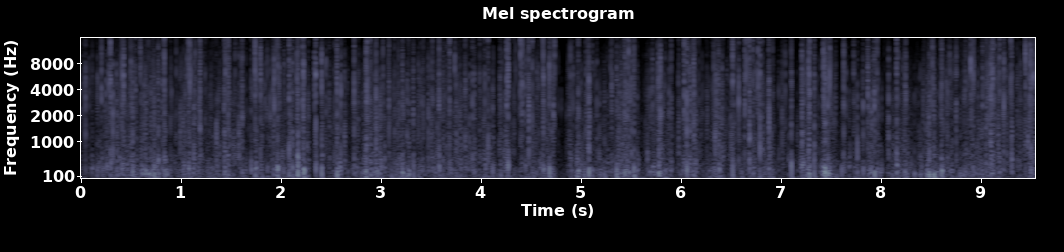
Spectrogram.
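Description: A partly full Twiglets snack bag made of crinkly plastic foil is held in both hands and crinkled and squeezed with the fingers. It gives a dense, continuous crackling rustle with sharp bright snaps and a low papery body throughout.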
